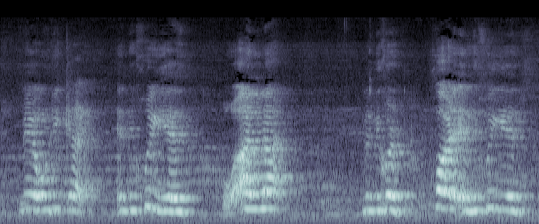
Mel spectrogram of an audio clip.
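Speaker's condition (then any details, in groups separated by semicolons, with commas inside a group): Dyskinetic cerebral palsy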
